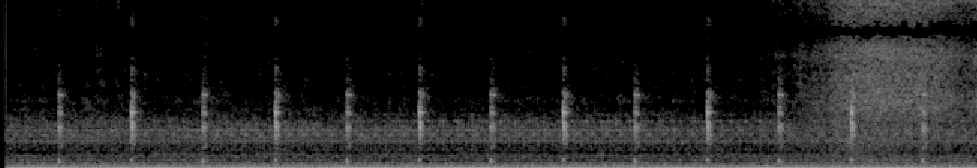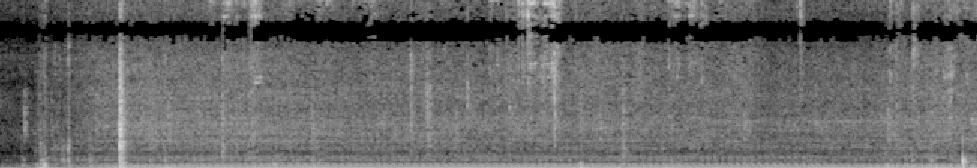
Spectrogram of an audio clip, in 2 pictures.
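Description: Truck engine idling, heard from inside the cab, with a steady clicking about twice a second. About halfway through the cab opens to the outside: the clicking is lost, and a louder engine hum with wind hiss fills the rest.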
